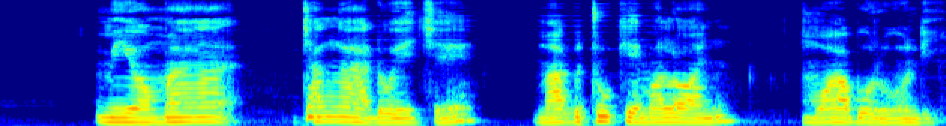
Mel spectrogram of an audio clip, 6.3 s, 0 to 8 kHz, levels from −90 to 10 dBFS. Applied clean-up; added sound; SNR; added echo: neural mask model DeepFilterNet 3.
